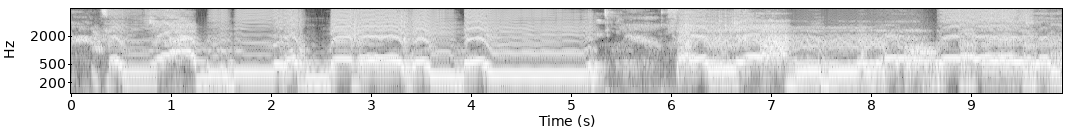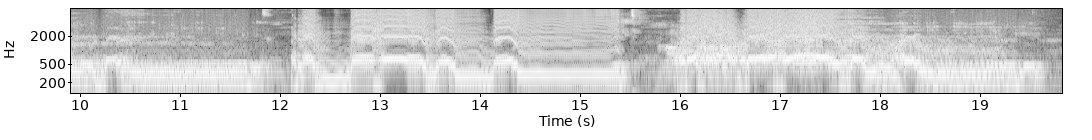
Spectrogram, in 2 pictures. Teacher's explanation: tidak ada satupun huruf mim maupun huruf nun, sehingga ketika kita baca saat kita tanpa ditutup hidungnya maupun ditutup hidungnya itu sama saja, suaranya sama saja, jangan sampai berbeda.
